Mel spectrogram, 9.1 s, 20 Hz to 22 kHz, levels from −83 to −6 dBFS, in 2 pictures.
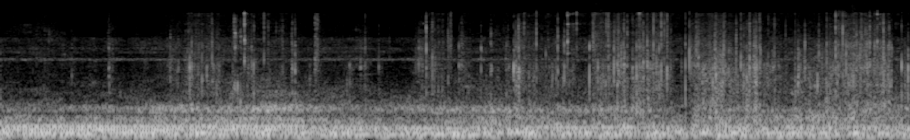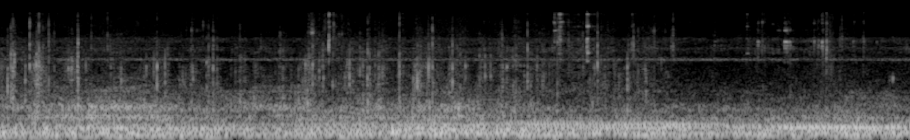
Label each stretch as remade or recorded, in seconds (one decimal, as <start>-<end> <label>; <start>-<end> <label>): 0.0-0.8 recorded; 0.8-1.6 remade; 1.6-2.2 recorded; 2.2-5.0 remade; 5.0-9.1 recorded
